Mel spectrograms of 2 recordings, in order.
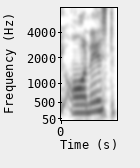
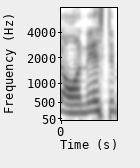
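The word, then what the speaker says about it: honest: बिल्कुल अभी देखिए कि ऑनेस्ट का प्रयोग कर रहे थे हम लोग, यहाँ पे देखे कि ऑनेस्ट मेरा था, यहाँ पे तो एच है, ना कि ए है, ना आई है, ना ओ है, ना यू है, तो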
